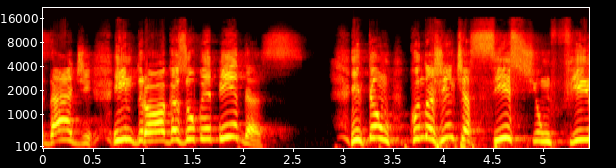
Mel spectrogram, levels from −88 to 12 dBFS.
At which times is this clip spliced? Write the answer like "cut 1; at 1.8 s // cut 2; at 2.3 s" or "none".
none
